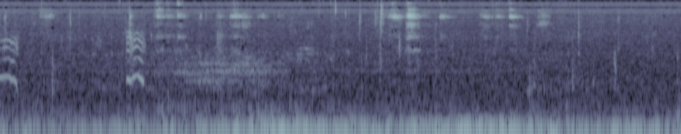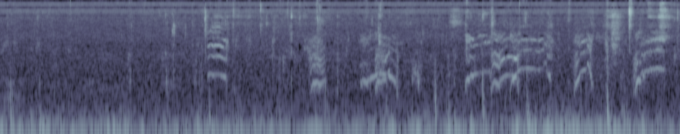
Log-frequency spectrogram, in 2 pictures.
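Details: Mother cat moving her kittens one by one in her mouth, a normal instinctive act of care. Several short, thin, arched mews come at irregular intervals, mostly in the second half, over a low background hum and faint handling noises.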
